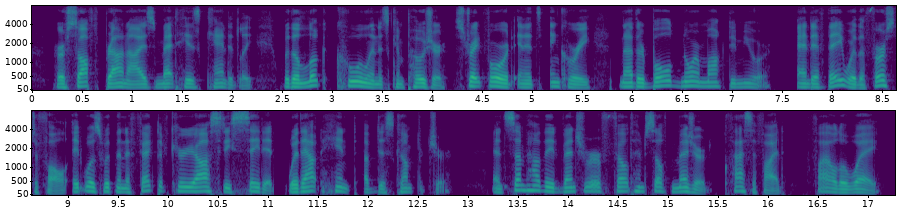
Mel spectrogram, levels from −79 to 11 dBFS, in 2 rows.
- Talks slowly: No, average, 185 wpm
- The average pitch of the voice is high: No, low, 135 Hz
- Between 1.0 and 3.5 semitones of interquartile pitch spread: No, average, 4.0 semitones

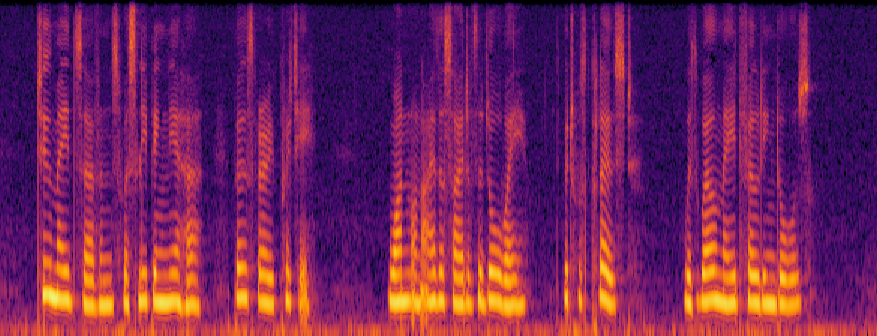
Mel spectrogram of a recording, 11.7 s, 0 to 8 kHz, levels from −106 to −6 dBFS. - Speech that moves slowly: Yes, slow, 130 wpm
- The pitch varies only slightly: Yes, narrow, 1.9 semitones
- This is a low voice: No, high, 205 Hz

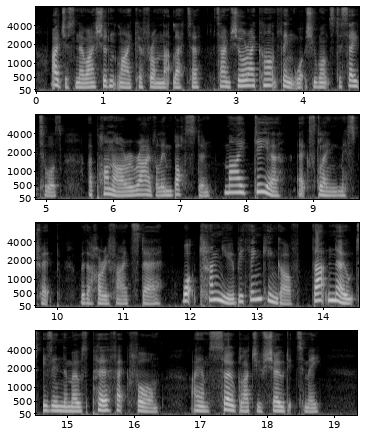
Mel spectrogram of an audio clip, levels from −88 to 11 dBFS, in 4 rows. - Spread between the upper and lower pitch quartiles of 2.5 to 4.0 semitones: No, average, 4.6 semitones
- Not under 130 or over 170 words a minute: No, average, 185 wpm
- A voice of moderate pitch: Yes, medium, 155 Hz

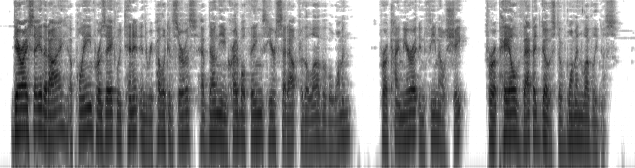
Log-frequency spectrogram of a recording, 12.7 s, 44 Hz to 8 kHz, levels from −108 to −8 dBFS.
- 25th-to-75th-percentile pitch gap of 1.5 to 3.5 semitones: Yes, narrow, 2.4 semitones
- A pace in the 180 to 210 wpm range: Yes, average, 195 wpm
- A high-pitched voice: No, low, 115 Hz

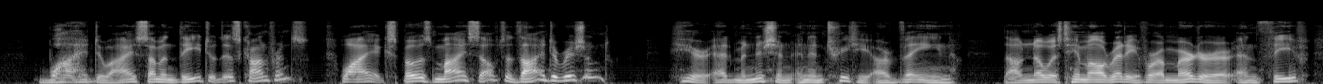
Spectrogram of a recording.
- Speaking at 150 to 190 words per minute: No, average, 140 wpm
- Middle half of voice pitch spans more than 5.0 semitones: Yes, wide, 5.5 semitones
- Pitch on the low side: Yes, low, 110 Hz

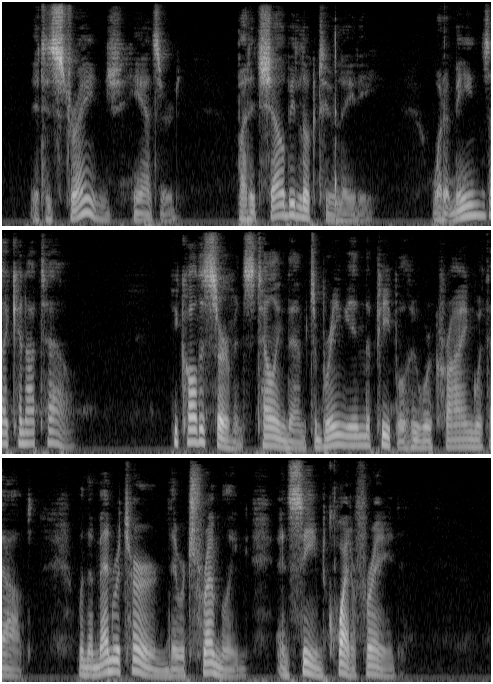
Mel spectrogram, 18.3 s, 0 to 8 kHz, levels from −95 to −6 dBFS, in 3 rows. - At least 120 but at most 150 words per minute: Yes, average, 145 wpm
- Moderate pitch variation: No, wide, 7.1 semitones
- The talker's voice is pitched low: Yes, low, 100 Hz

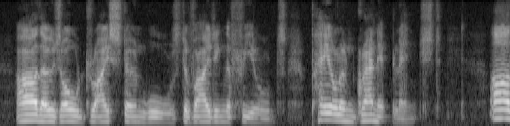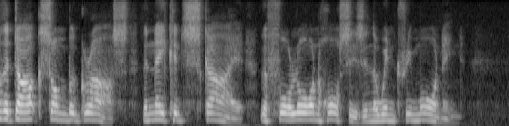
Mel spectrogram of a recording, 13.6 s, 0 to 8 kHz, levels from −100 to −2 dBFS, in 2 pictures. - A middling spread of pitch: Yes, average, 4.7 semitones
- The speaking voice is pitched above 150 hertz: No, medium, 140 Hz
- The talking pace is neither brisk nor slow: No, slow, 120 wpm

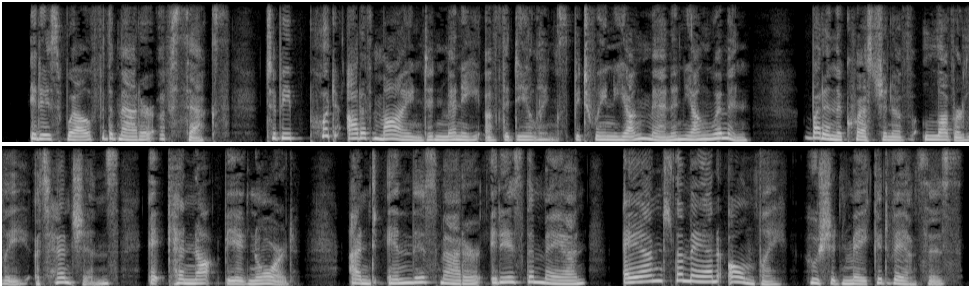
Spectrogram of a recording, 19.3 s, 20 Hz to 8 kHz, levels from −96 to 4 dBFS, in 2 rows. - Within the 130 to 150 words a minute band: No, average, 165 wpm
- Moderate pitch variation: No, wide, 5.7 semitones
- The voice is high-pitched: Yes, high, 195 Hz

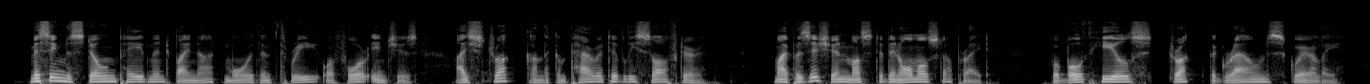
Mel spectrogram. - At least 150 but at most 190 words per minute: No, average, 140 wpm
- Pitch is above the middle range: No, low, 115 Hz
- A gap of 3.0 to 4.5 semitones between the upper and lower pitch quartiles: Yes, average, 3.9 semitones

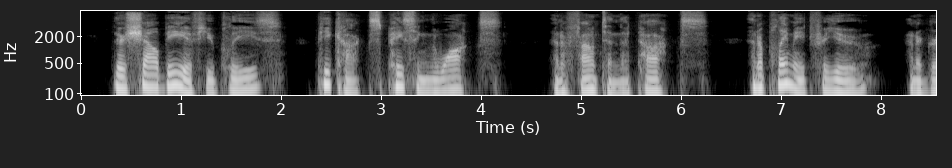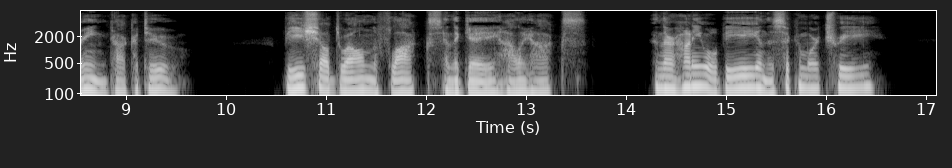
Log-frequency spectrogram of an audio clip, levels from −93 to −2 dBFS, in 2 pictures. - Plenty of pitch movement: No, average, 4.1 semitones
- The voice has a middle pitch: No, low, 105 Hz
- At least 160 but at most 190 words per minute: No, average, 150 wpm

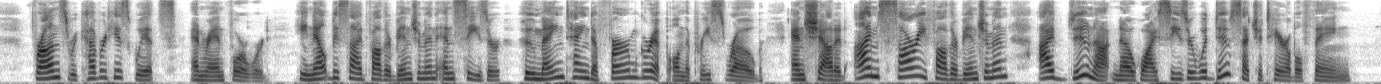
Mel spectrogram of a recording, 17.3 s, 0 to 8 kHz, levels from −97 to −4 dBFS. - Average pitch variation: No, wide, 6.4 semitones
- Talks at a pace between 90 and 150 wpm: Yes, average, 140 wpm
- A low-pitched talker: No, high, 190 Hz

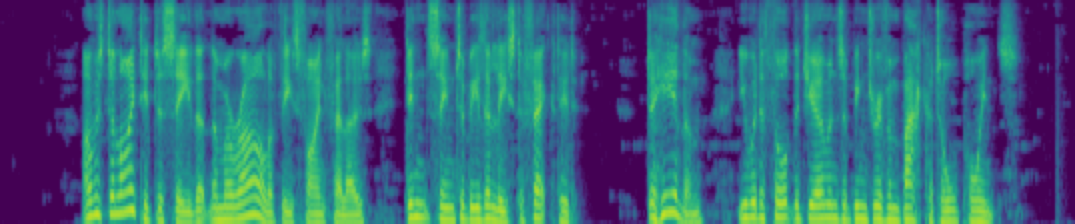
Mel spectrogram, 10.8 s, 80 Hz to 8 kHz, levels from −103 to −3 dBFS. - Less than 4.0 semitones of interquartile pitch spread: No, average, 4.7 semitones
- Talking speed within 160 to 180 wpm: No, average, 190 wpm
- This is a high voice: No, medium, 155 Hz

